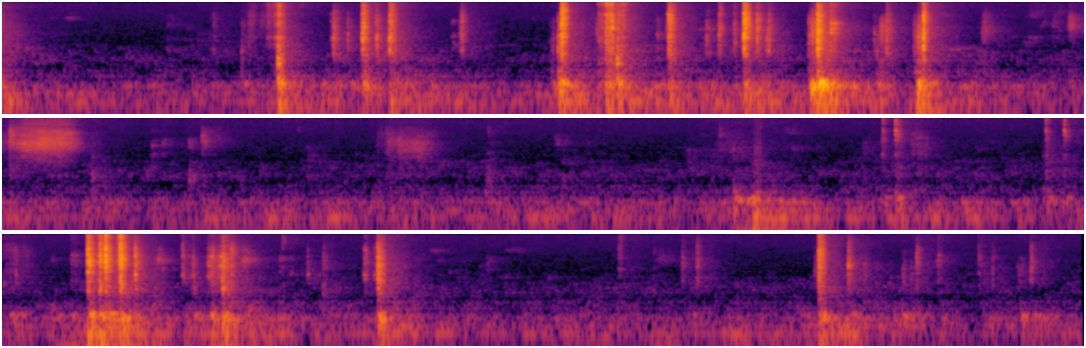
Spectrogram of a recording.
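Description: Computer keyboard keys clatter in scattered bursts of quick clicks, moderately close, with pauses between typing runs and a low room hum underneath during a sports card box break.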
